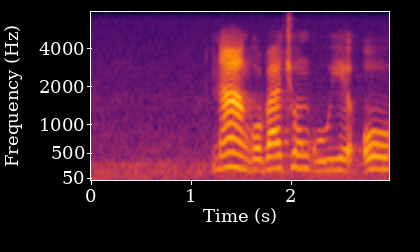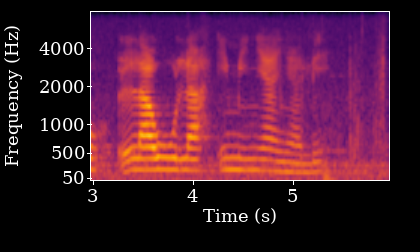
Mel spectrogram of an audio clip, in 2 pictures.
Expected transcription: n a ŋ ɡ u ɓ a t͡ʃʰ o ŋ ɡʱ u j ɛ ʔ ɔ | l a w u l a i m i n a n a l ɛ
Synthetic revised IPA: n a ŋ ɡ ɔ ɓ a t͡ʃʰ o ŋ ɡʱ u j ɛ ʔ ɔ | l a w u l a i m i ɲ a ɲ a l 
